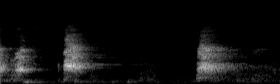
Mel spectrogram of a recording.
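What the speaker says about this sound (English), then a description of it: "Never mind the dog." Three separate dog barks, sharp and fairly close, with gaps between them and no other sound around them.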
